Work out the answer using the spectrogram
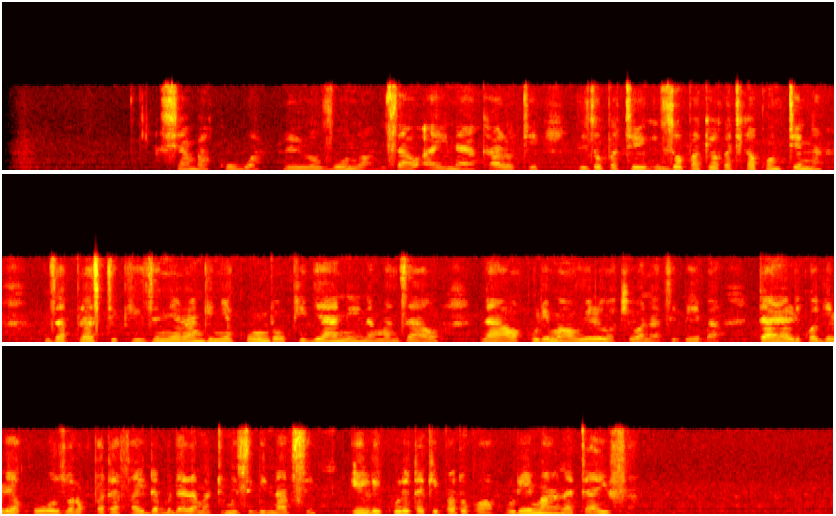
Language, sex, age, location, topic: Swahili, female, 18-24, Dar es Salaam, agriculture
